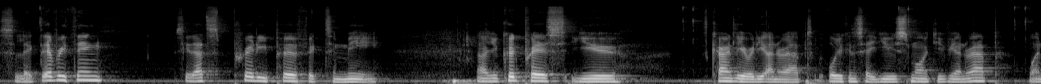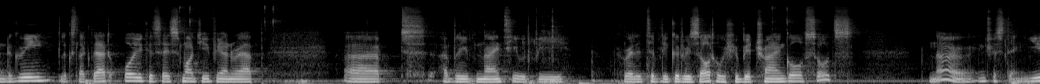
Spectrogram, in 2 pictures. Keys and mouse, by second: 0.2 click, 6.0 u, 8.4 u, 14.3 u.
